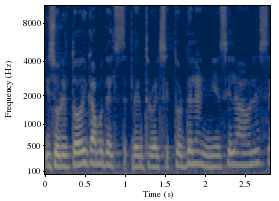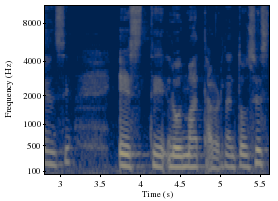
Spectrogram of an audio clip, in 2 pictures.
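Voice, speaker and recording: A woman at a moderate pace, dark and mellow in tone with a medium pitch. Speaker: statistics professor. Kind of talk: interview.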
